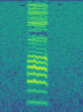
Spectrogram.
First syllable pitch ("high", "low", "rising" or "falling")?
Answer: high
